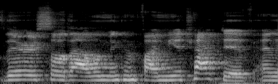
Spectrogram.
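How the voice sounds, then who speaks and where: A woman's medium-pitched voice at a moderate pace, with noticeable background noise and audible room echo. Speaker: gamer. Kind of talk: casual chat.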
